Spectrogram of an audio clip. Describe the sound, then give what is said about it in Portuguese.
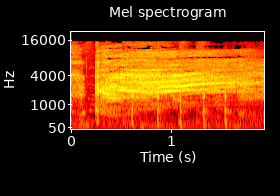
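A voice imitates an old man's deep, rattling cough: a loud, strained rasp broken by about six rhythmic hacking bursts over two seconds, with no talking. “Primeiro tosse de paeiro que ele dá já foi tudo pro saco.”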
